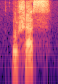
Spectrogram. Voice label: "uSas", Sanskrit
